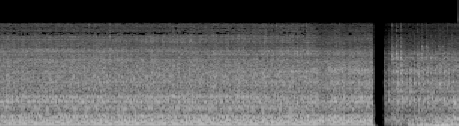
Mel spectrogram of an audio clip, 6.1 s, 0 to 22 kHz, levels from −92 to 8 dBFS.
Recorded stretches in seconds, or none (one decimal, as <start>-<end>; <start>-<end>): 0.0-6.1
